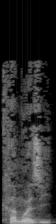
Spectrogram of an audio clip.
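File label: "cramoisi", French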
